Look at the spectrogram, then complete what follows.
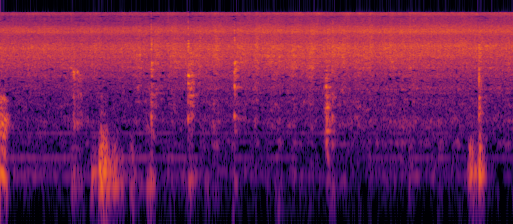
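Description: Sliced bitter gourd and onion sizzling in a stainless steel frying pan as they are stirred. The stirring utensil clicks and scrapes against the pan about six times.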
